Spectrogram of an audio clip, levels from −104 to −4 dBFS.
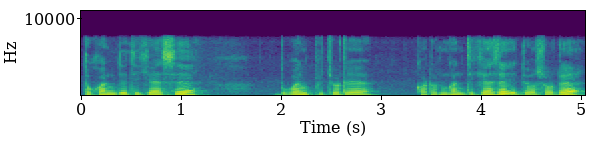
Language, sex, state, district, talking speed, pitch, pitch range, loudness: Nagamese, male, Nagaland, Dimapur, 140 wpm, 125 Hz, 120-135 Hz, -17 LUFS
